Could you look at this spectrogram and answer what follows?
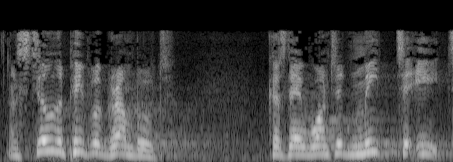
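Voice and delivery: ordinary talk, nothing marked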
